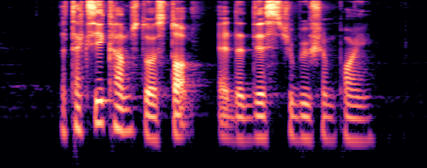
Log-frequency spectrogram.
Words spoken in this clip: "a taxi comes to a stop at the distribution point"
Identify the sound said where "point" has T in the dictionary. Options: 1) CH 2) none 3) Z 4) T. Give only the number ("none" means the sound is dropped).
2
